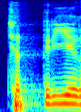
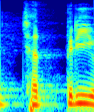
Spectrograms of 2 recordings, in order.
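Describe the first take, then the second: First: क्षत्रिय ending in "tri-ye"; wrong ending. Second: क्षत्रिय ending on "tree"; long ee ending. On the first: Teacher showing the error, "triye" ending क्षत्रिय. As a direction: add a y syllable to क्षत्रिय. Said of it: "गलत है". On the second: Teacher correcting students, "tree" ending क्षत्रिय. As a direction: close क्षत्रिय on ee. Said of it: "होता है". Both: Shown as a demonstration.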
